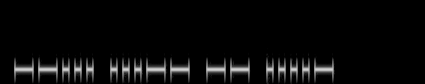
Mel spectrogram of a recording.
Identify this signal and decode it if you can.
Morse code, heard as a keyed tone, about 20 wpm, 700 Hz. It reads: 73M4
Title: Four Letter-Number Combinations - 20wpm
